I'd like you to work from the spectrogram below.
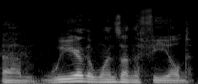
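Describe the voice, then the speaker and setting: A man's voice: on the low side, moderate pace, mellow. Earnest, reflective male podcast co-host. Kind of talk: casual podcast chat. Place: home office.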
